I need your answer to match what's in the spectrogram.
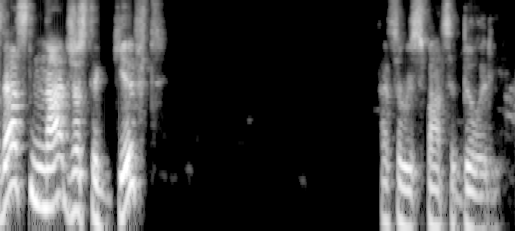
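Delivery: dramatic pause, then low, drawn-out voice. Quoting a teaching in conversation, dramatic pause, then lowered voice. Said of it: "You like that dramatic pause and lowering the voice?".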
